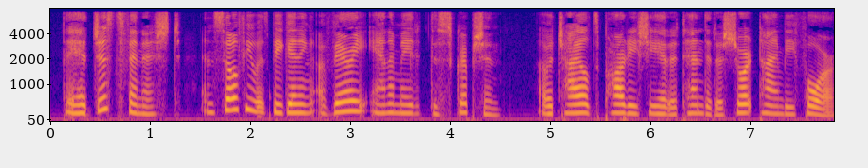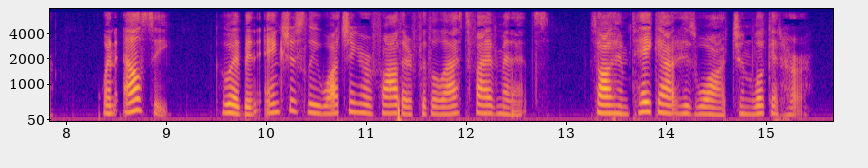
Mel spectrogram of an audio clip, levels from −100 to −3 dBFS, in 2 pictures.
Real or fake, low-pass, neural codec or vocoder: real; 7.2 kHz; none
